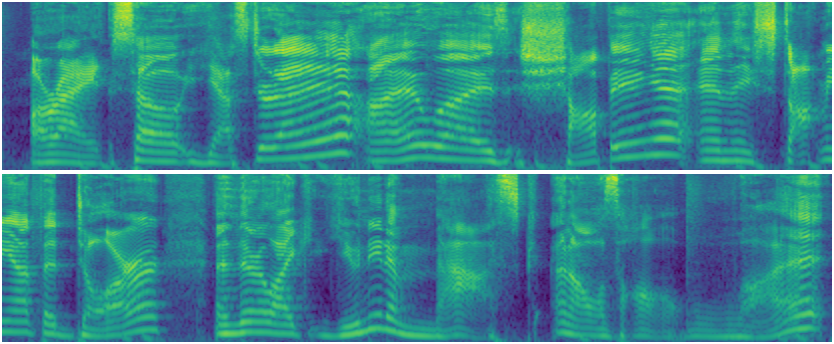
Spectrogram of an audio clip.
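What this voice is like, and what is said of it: Exaggerated valley girl voice. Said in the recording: “do your typical girl voice ... Very valley girly.”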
